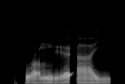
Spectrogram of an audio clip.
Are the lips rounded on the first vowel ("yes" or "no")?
yes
